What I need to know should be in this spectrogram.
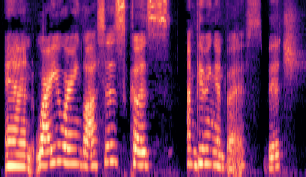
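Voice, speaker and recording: A woman's voice: a little high, low-quality recording. A woman streamer reading viewer confessions aloud and reacting in casual chat. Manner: exasperated, quick reading aloud.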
